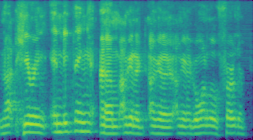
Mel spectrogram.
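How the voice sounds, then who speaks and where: A man giving an informal technical talk over a remote call, halting, with many restarts and fillers. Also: fairly high pitch, little pitch movement, warm tone. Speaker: guest speaker on aviation technology. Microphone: remote video call.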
